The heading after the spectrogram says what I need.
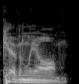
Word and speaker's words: Liang: We have Kevin Liang.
